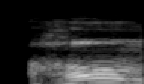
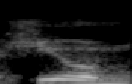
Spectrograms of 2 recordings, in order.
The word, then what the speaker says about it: Home: was caught cheating uh home was or rather hume was never caught cheating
